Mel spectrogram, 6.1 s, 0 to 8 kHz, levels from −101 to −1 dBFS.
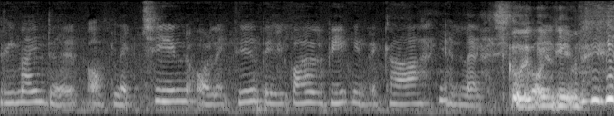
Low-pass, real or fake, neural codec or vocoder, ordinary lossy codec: none; fake; codec, 16 kHz, 4 kbps, FunCodec, trained on LibriTTS, 50 frames a second; none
